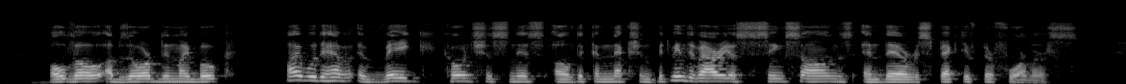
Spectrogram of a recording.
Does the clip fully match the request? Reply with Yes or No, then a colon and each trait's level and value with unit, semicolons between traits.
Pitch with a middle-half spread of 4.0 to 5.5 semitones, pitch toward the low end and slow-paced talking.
No: average, 2.8 semitones; low, 130 Hz; slow, 115 wpm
